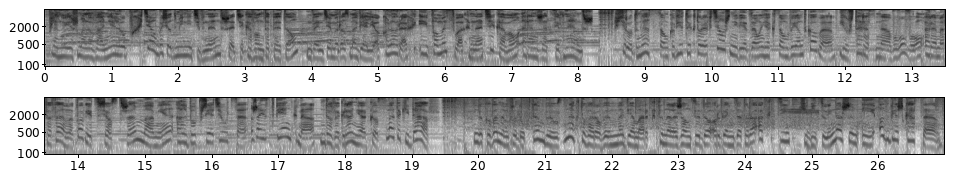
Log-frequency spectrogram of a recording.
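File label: voice female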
